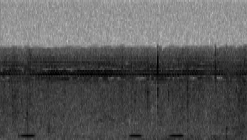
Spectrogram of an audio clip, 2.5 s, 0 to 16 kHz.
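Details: African cuckoo (Cuculus gularis) calling at sunrise, about 7:00 on 15 October 2016, on a safari drive in Djuma Game Reserve: short, soft, hollow hooting notes on one low pitch, three within two seconds, over faint rural hiss.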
